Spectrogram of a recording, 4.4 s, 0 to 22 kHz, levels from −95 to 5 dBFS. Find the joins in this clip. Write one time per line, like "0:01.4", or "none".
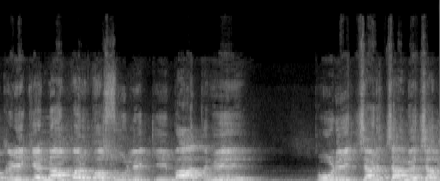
none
